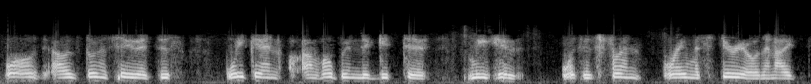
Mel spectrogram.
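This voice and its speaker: Creaky, higher-voiced male phone caller. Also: flat delivery, no room sound. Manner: earnest, literal, halting. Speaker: radio show caller. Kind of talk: phone-in conversation. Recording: dull telephone call on radio.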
